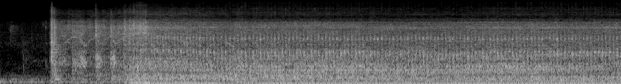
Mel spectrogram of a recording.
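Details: 2010 Chevrolet Captiva diesel started after a full turbo-intake and fuel-line cleaning; carbon sludge in the intake had made pull-off sluggish. Starter cranks briefly, engine catches and settles into a steady, even diesel clatter: healthy start.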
